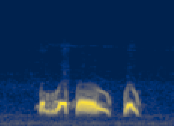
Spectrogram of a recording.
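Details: Single phrase from a spotted dove cooing to provoke wild birds: a short stuttered opening, a long sustained descending coo, then a clipped final note, all in clear silence.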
